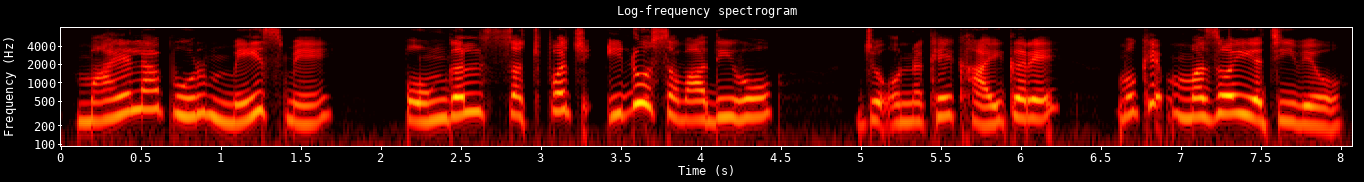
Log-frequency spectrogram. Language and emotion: Sindhi, happy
